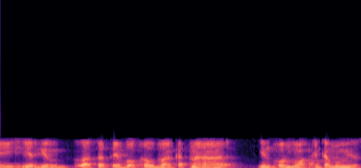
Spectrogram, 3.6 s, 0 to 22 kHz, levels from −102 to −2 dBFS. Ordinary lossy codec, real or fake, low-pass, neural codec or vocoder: AAC, 16 kbps; fake; 7.2 kHz; codec, 24 kHz, 6 kbps, HILCodec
